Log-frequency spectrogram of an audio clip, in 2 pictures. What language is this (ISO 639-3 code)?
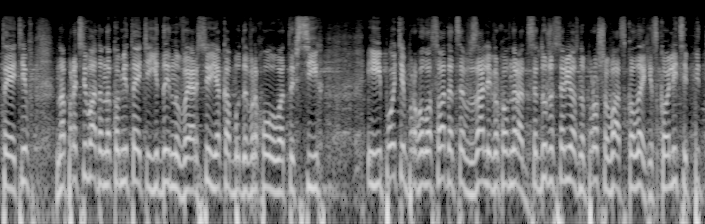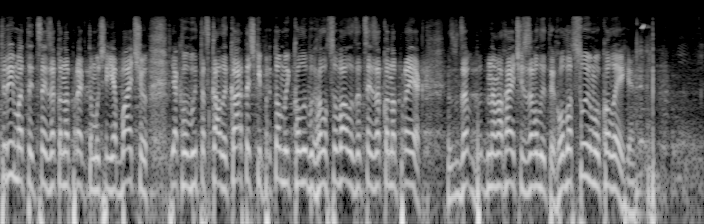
ukr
